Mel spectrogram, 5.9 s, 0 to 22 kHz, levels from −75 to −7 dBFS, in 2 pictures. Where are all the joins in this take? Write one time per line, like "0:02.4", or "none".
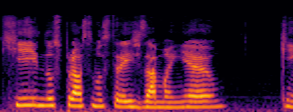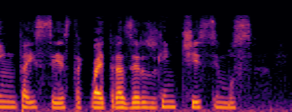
0:01.4
0:03.7
0:04.5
